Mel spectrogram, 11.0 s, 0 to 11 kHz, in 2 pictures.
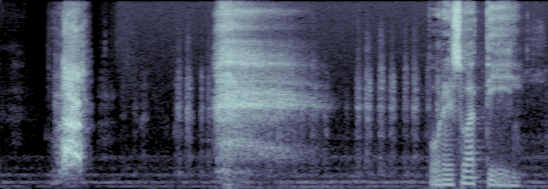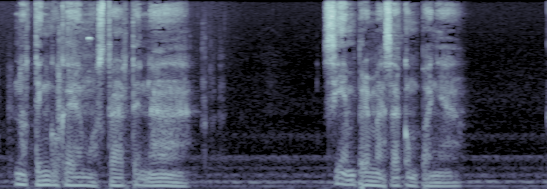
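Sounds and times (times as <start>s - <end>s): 
dog panting: 0.6s - 0.9s, 1.7s - 2.5s, 3.2s - 6.5s
speech: 4.4s - 7.4s, 8.7s - 10.2s.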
